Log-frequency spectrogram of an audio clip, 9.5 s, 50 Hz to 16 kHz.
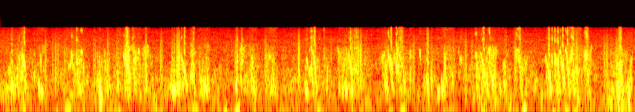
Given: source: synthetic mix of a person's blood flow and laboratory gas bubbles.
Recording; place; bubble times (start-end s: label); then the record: Doppler ultrasound of blood flow; subclavian vein
0.11-0.70 s: bubbles
0.94-1.30 s: bubbles
1.42-1.69 s: bubbles
1.73-2.29 s: bubbles
2.56-3.17 s: bubbles
3.50-3.89 s: bubbles
3.98-4.17 s: bubbles
4.54-4.80 s: bubbles
4.85-4.95 s: bubbles
5.04-5.52 s: bubbles
5.70-6.19 s: bubbles
6.26-6.82 s: bubbles
6.86-6.95 s: bubbles
7.11-7.65 s: bubbles
7.71-7.92 s: bubbles
8.15-8.90 s: bubbles
9.16-9.51 s: bubbles
From the record:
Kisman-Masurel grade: 342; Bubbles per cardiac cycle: rolling drumbeat, 9 or more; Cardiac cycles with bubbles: 100%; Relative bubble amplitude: moderate (0.250 to 0.450); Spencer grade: 3 (all of the cardiac periods contain showers or single bubble signals, but not dominating or overriding the cardiac motion signals); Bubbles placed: anywhere in the cardiac cycle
